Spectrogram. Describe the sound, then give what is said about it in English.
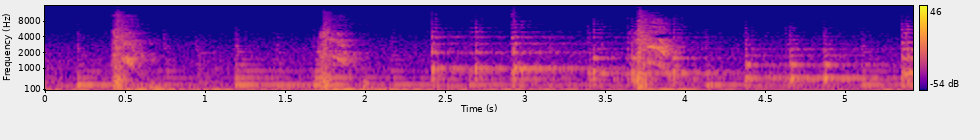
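A person sneezes three times, sharp and explosive, a second or two apart, each brief and somewhat muffled after moving the microphone away from their nose and mouth, over a steady humming tone in the background. “I'm going to sneeze here, so I'm going to move the mic away from my nose, my mouth.”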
